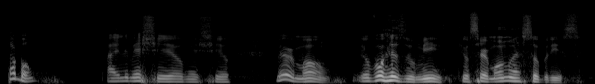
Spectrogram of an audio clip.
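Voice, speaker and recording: A man preaching a sermon as pastor, telling a story in an animated way that swings from soft to shouting. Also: medium pitch, fairly quick. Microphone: handheld microphone.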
